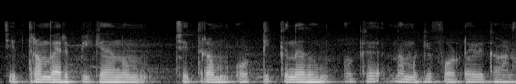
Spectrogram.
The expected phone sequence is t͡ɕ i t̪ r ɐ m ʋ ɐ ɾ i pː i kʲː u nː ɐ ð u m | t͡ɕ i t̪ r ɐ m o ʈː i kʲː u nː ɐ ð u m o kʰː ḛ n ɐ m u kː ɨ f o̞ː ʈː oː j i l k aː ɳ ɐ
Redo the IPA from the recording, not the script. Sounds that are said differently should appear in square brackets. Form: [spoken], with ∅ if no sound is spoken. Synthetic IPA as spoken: t͡ɕ i t̪ r ɐ m ʋ ɐ ɾ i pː i kʲː u nː ɐ ð u m | t͡ɕ i t̪ r ɐ m o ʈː i kʲː u nː ɐ ð u m o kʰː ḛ n ɐ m u kː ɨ f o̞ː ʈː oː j i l k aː ɳ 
